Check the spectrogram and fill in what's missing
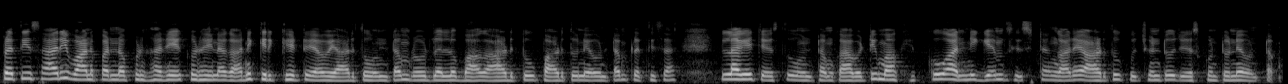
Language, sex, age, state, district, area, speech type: Telugu, female, 18-30, Andhra Pradesh, Sri Balaji, urban, spontaneous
